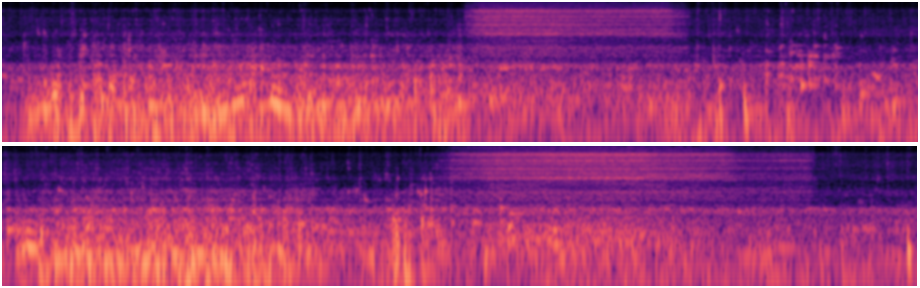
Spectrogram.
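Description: Water rumbles and swirls in a low, muffled hum underwater.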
